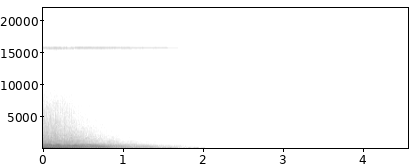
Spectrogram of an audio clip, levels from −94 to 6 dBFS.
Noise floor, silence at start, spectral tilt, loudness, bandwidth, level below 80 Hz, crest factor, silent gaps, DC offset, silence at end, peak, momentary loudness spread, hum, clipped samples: -73 dBFS; 0 s; -8.5 dB/octave; -50 LUFS; 16 kHz; -58 dBFS; 22 dB; none; under 0.1%; 2.9 s; -32 dBFS; 21 LU; none; under 0.1%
